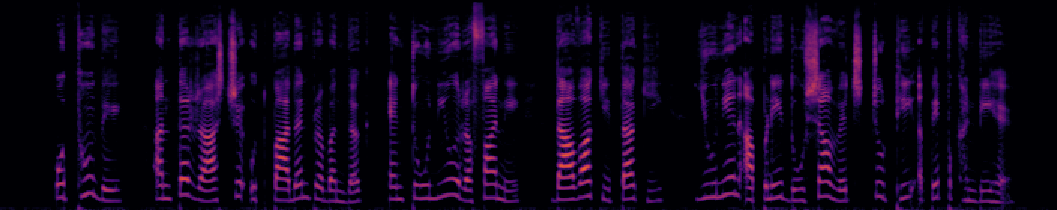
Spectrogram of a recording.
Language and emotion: Punjabi, neutral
